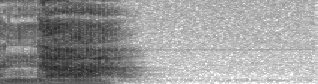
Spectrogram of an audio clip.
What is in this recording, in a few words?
Soft Syllables and Imaginary Words, Viking Vocal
